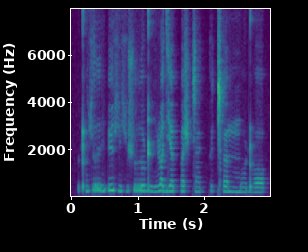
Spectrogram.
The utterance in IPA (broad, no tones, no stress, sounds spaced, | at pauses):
ʈʰ ɔ̤ ç r i̤ ʔ y ç æ̤ ç ṳ ʃ r u ɖʱ i̤ ɭ ɑ dʲ æ pː æ ʃ c æ̤ kː ø ǀʰ œ mː ɔ̤ ɖʱ ɔ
